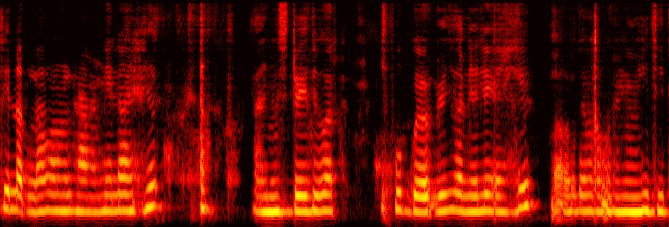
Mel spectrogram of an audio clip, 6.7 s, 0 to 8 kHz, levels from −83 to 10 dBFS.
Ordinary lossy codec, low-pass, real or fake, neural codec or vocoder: none; none; fake; codec, 16 kHz, 1 kbps, FunCodec, trained on Chinese and English, 50 frames a second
